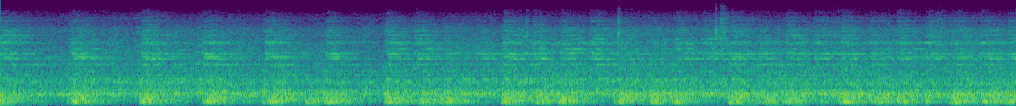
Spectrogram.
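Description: A perforated steel ladle scraping and tossing crumbled khaman around a large steel kadai in a steady rhythm, about two strokes a second, over background music.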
